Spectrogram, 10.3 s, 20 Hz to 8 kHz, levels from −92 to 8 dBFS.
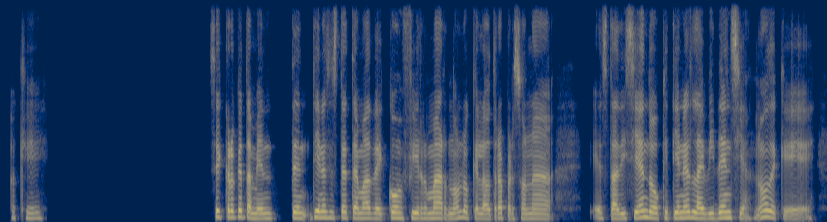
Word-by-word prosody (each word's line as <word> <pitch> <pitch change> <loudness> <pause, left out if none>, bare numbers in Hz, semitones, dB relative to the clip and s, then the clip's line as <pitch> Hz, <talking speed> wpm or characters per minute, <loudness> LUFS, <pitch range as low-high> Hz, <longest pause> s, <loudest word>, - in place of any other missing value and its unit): Okey. 190 -1 -11 2.1
Sí, 225 - +1
creo 220 -1 +3
que 230 - +4
también 180 -4 0
ten 195 -1 -1
tienes 210 -2 +2
este 205 0 -1
tema 185 -1 +2
de 175 -1 -2
confirmar, 185 -1 +1
¿no?, 180 +3 -1
lo 205 -2 -2
que - - -3
la 170 -1 0
otra 190 +3 -2
persona 170 -1 -3 0.4
está 170 -2 -1
diciendo. 200 +4 +2
O 185 - -9
que 200 - -3
tienes 200 +1 +2
la 190 -2 +5
evidencia, 180 +1 0
¿no? 230 +2 +1
De 215 - +1
que 475 +3 -6
190 Hz, 155 wpm, -23 LUFS, 180-205 Hz, 2.1 s, la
